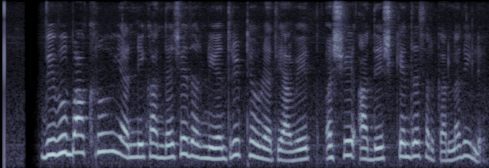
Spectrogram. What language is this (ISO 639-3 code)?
mar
